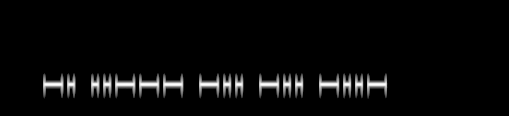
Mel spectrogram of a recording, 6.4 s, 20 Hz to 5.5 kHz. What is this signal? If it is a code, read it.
Morse code, heard as a keyed tone, about 16 wpm, 600 Hz. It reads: N2DDX
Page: Kaldesignaler 16 wpm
